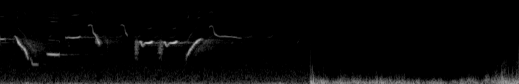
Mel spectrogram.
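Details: A Grey Shrike-thrush in Australia gives a short burst of rich, clear whistles, some swooping down and others sweeping sharply up, then low rumbling noise follows.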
